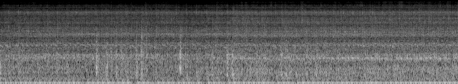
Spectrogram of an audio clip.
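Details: 2004 BMW R1200GS boxer with dry clutch, at idle; steady boxer idle with irregular light clatter on top, owner unsure whether from clutch or gearbox.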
